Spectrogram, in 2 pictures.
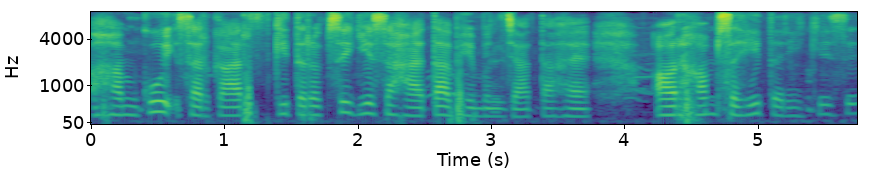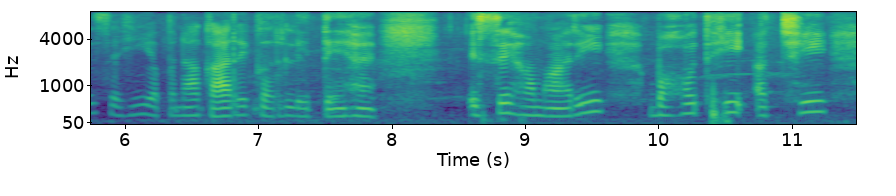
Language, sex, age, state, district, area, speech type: Hindi, female, 30-45, Uttar Pradesh, Prayagraj, urban, spontaneous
